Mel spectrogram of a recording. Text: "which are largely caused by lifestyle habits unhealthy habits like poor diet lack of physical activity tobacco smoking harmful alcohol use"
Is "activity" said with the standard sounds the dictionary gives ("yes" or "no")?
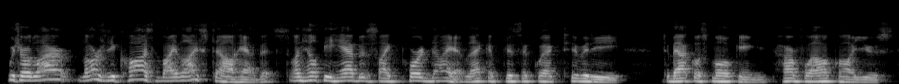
yes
